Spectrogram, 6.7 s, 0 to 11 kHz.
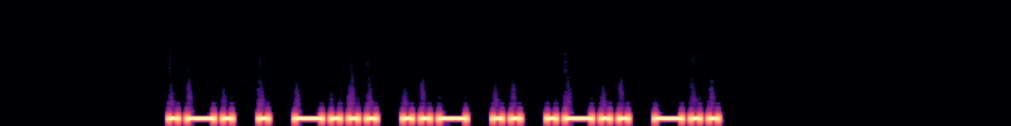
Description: Morse code, heard as a keyed tone, about 20 wpm, 700 Hz. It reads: REBUILD
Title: 7 Letter Words - First 3 Letters Given - 20wpm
